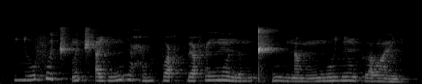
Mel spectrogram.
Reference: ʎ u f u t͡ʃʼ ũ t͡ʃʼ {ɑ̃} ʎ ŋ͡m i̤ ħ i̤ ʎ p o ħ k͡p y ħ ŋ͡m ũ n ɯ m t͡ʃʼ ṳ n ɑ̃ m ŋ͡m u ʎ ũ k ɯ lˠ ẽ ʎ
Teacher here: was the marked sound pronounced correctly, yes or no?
no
